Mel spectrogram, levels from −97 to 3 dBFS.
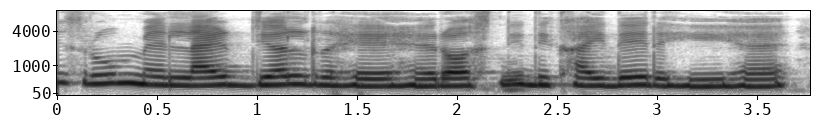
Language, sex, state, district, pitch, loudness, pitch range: Hindi, female, Jharkhand, Garhwa, 245 Hz, -12 LUFS, 230-260 Hz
